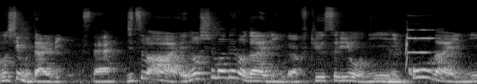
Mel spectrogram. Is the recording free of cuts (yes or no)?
no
